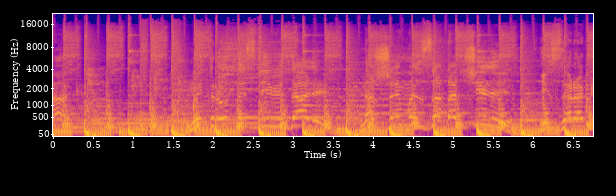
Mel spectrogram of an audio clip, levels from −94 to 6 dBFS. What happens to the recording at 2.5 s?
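Nothing goes wrong at 2.5 s; the audio plays through that moment intact, with no dropout, click or other audible fault.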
